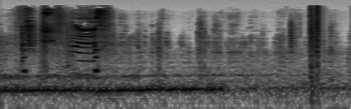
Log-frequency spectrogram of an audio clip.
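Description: Short, high-pitched squeals from car brakes sound over a steady low engine hum during the first second; the hum cuts out midway, leaving faint scattered clicks and rustles.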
